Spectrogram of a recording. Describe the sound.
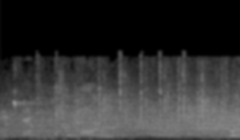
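A basketball being dribbled on court during a game, repeated bounces running steadily beneath talk and a busy background.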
